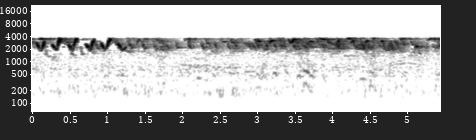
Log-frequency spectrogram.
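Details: Lesser green leafbird, first-place winner at a singing competition, opening with a quick series of looping up-and-down whistles, then shifting into a fast, steady, high twittering chatter.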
